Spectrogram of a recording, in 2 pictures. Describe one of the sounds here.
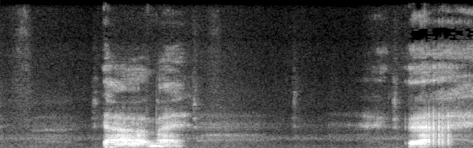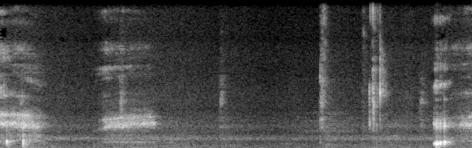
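An elderly woman speaks in short bursts close by, pausing between phrases.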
